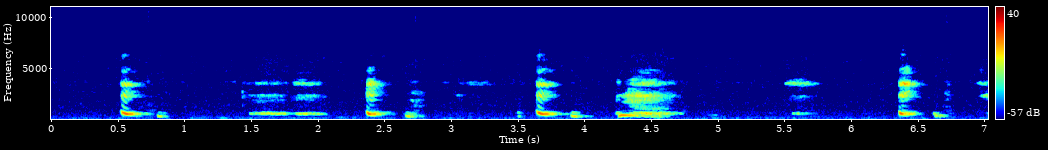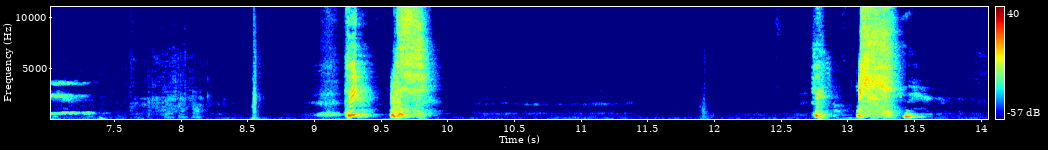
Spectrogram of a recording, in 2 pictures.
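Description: A run of sharp sneezes in quick succession with short catches of breath between them; a sneezing fit.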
